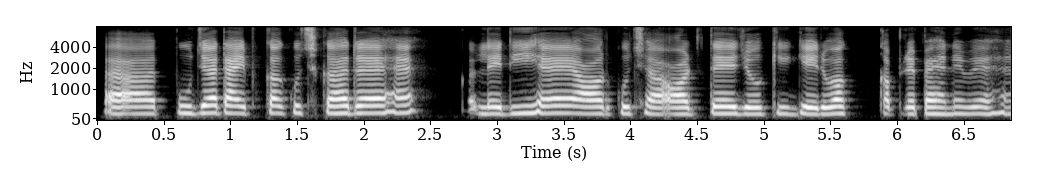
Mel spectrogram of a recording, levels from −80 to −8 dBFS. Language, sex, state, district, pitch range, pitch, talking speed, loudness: Hindi, female, Haryana, Rohtak, 215-235 Hz, 220 Hz, 175 wpm, -15 LUFS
